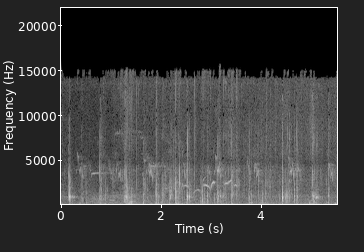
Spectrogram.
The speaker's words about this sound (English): If you needed a delivery, well, then you would listen for the cart that would be coming with its horses, you know, and you'd know the kind of sound that you'd be listening for.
